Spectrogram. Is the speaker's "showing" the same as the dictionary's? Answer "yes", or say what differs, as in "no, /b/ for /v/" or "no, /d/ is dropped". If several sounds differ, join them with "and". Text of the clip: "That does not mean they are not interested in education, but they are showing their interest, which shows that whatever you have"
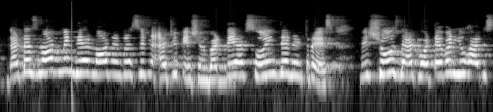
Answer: no, /s/ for /ʃ/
